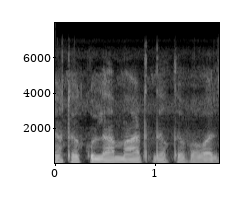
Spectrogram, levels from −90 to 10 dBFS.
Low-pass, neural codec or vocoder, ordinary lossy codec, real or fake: 7.2 kHz; none; none; real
